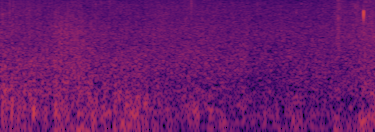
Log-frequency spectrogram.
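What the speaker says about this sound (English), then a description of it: "You're kind of in a storm here." Thunderstorm in the video game Life is Strange: a steady roar of rain and low rumbling thunder fills the clip without pause, with wind-like gusts rising briefly near the end and no voices.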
